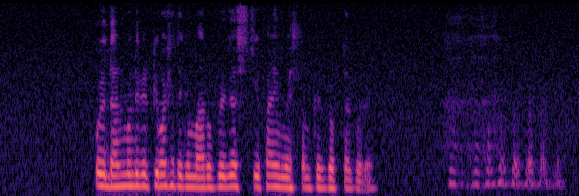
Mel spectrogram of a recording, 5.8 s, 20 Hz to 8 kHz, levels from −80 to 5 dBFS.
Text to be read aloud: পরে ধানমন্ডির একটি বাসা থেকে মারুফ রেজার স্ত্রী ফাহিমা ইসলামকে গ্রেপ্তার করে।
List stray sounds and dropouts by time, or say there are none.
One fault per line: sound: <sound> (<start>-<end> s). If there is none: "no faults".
sound: laugh (4.4-5.7 s)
